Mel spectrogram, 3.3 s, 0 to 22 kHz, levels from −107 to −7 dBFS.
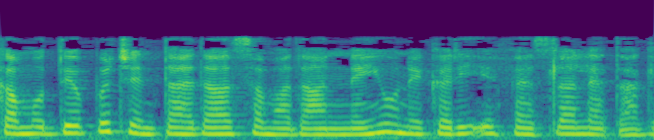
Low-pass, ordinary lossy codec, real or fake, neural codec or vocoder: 7.2 kHz; none; real; none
